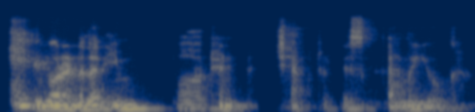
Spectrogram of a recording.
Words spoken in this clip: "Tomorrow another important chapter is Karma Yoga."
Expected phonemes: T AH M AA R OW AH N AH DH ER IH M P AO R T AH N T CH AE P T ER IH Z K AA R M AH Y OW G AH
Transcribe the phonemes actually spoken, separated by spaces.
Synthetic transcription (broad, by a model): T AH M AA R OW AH N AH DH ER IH M P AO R T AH N T CH AE P T ER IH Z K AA L M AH Y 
